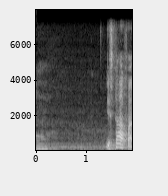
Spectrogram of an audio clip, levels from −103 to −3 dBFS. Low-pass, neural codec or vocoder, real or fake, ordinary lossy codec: 7.2 kHz; codec, 16 kHz, 16 kbps, FreqCodec, smaller model; fake; none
